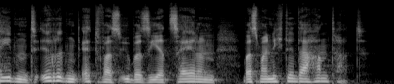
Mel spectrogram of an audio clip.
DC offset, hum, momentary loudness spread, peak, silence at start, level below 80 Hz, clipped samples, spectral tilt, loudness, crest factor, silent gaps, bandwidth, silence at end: under 0.1%; none; 8 LU; -6 dBFS; 0 s; -54 dBFS; under 0.1%; -5 dB/octave; -23 LUFS; 18 dB; none; 18 kHz; 0.3 s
